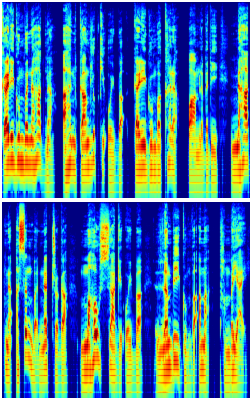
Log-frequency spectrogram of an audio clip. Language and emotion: Manipuri, neutral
